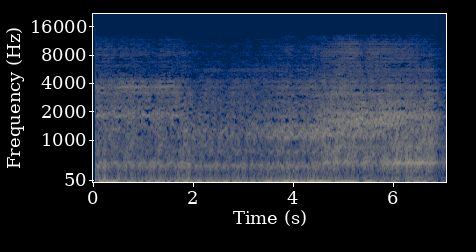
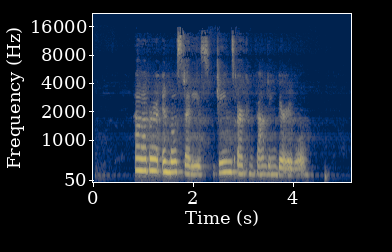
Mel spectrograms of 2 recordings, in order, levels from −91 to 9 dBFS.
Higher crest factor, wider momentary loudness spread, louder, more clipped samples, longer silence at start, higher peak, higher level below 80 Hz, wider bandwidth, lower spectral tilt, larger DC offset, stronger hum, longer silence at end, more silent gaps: about the same, 14 dB vs 16 dB; about the same, 13 LU vs 13 LU; second, -36 LUFS vs -18 LUFS; neither; second, 0.05 s vs 0.85 s; second, -20 dBFS vs -4 dBFS; first, -54 dBFS vs -70 dBFS; second, 13 kHz vs 16 kHz; second, -3 dB/octave vs -4.5 dB/octave; neither; neither; second, 0 s vs 0.9 s; neither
